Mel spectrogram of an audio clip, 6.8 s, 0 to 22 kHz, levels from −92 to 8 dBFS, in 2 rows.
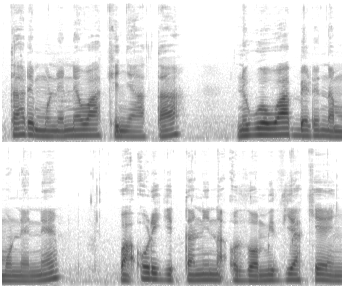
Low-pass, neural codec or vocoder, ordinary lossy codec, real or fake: none; none; none; real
